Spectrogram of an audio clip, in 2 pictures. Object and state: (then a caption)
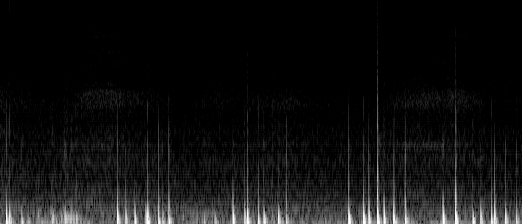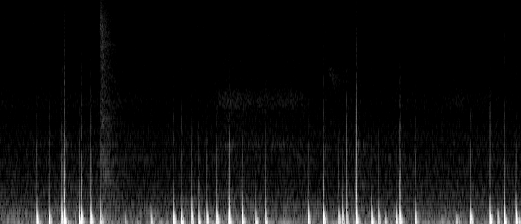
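Cork disc. A round, flat, solid cork disc is held close to the microphone and tapped and scratched with long nails. Many quick, dull, low thuds come in irregular clusters with almost no ring, and faint scratchy bursts sit between them.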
